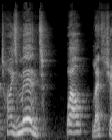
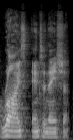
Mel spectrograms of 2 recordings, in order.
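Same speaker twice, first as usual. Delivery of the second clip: ordinary talk, nothing marked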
